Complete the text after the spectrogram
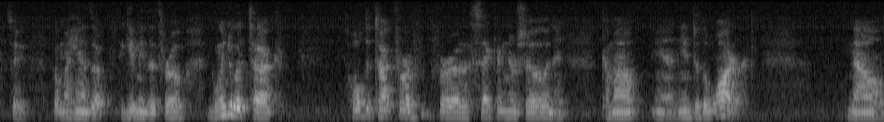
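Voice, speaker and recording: The speaker talks at a fairly slow pace with fairly even intonation over noticeable background noise. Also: man. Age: 70s. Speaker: amateur diver. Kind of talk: casual instructional talk.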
